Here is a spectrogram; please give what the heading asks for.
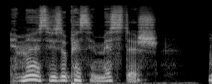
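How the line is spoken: Murmured. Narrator (German): murmelte Emmett

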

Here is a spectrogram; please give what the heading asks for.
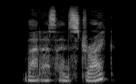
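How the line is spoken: Whispered. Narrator (German): flüsterte

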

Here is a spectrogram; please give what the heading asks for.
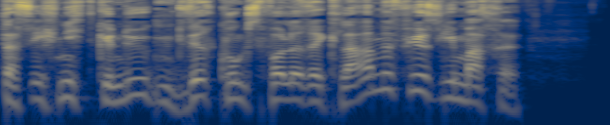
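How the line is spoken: Angry reply. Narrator (German): erwiderte die Dame nun ebenfalls wütend

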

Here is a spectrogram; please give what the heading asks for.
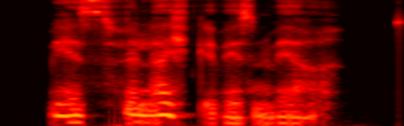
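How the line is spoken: Sighing. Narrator (German): sagte ich und seufzte

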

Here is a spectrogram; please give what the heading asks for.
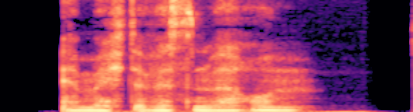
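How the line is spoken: Quiet. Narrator (German): sagte Edward leise

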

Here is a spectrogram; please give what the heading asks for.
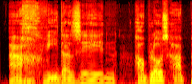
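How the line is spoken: Annoyed dwarves grumbling. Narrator (German): knurrten die Zwerge, die sich umso mehr ärgerten, weil es sie in Wirklichkeit davor graute, ohne ihn auskommen zu müssen

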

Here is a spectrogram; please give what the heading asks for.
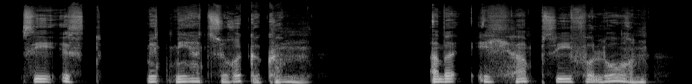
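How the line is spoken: Barely conscious stammering. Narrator (German): Momo, kaum noch bei Bewusstsein, stammelte

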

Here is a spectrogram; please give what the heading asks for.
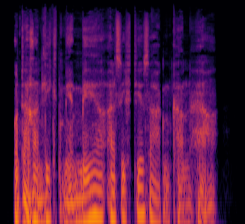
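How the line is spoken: Gentle. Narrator (German): meinte sie sanft

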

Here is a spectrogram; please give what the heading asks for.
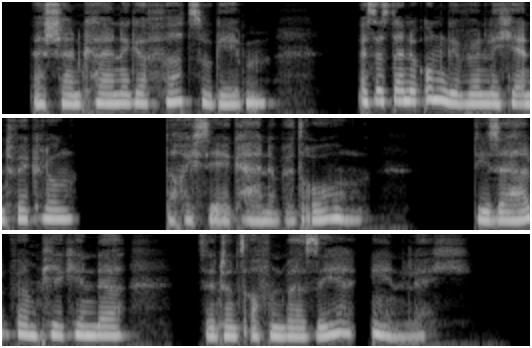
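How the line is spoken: Gentle. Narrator (German): sagte er sanft zu Caius

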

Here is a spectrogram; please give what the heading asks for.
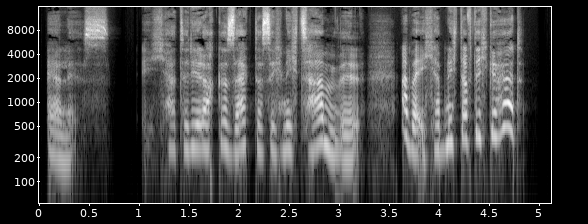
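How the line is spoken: Cheerful interruption. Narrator (German): unterbrach fröhlich

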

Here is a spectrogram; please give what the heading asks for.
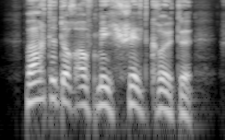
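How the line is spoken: Soundless call. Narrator (German): rief Momo, aber sonderbarerweise konnte sie ihre eigene Stimme nicht hören

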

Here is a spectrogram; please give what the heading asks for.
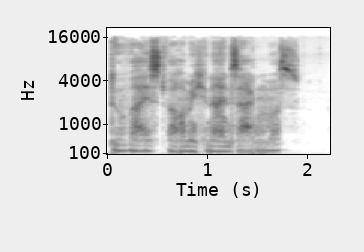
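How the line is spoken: Whisper. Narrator (German): flüsterte er

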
